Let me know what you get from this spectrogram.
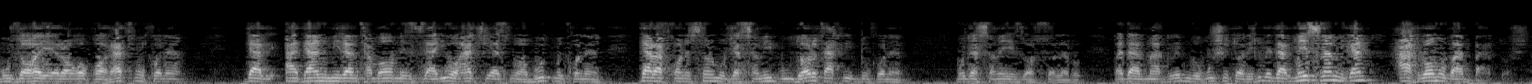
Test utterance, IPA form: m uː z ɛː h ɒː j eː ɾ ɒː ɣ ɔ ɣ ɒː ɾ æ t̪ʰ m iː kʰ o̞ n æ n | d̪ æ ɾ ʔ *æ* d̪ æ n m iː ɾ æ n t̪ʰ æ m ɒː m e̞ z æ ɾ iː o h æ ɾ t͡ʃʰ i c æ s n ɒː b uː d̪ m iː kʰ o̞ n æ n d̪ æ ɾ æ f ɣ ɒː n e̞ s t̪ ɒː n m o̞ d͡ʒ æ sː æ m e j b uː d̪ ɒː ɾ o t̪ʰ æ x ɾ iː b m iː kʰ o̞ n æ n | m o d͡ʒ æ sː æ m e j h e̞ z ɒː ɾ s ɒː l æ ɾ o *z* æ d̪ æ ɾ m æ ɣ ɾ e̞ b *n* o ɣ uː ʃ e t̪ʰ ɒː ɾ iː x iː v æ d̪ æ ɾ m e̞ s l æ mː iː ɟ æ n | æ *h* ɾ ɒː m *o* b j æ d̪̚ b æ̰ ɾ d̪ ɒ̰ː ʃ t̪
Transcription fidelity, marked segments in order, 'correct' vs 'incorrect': correct, incorrect: v, correct, correct, correct

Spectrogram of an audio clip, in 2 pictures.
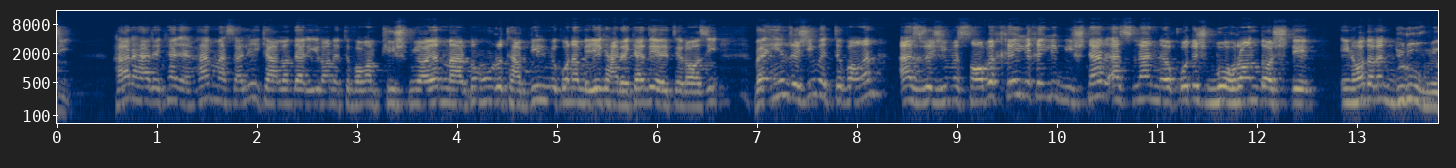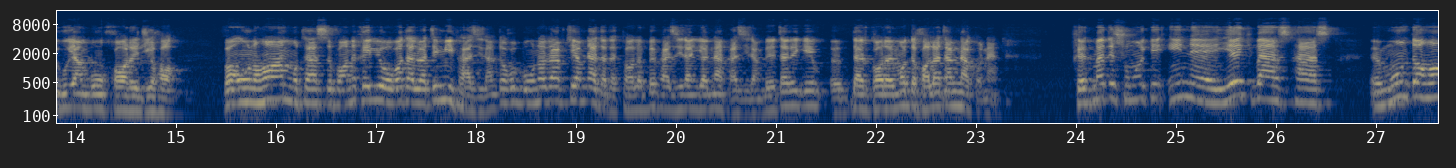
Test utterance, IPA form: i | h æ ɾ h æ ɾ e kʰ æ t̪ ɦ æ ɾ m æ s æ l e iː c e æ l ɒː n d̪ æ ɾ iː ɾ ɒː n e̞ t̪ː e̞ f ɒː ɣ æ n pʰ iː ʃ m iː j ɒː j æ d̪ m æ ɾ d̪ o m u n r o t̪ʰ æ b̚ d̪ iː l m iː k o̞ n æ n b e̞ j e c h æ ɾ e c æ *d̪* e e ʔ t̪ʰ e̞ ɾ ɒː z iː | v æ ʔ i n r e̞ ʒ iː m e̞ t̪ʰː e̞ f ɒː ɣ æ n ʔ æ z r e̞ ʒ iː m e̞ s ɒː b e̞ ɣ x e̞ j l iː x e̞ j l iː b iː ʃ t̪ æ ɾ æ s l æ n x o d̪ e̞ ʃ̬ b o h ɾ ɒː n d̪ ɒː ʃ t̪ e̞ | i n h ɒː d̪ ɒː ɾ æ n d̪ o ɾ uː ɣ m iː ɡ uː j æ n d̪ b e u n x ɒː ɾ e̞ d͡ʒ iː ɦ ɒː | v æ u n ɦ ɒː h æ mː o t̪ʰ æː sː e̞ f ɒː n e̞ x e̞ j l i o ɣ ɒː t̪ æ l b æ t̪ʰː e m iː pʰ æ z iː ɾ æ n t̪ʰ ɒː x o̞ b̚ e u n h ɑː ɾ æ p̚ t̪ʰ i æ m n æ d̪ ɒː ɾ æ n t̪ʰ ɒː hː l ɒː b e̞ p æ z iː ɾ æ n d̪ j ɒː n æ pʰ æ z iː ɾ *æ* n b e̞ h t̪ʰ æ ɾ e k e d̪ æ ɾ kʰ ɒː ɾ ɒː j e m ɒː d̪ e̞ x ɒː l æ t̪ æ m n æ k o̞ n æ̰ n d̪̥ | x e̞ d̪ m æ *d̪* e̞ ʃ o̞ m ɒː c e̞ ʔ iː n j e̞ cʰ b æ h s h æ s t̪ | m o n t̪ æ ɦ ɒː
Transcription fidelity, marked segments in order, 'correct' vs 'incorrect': incorrect: t̪, correct, incorrect: t̪

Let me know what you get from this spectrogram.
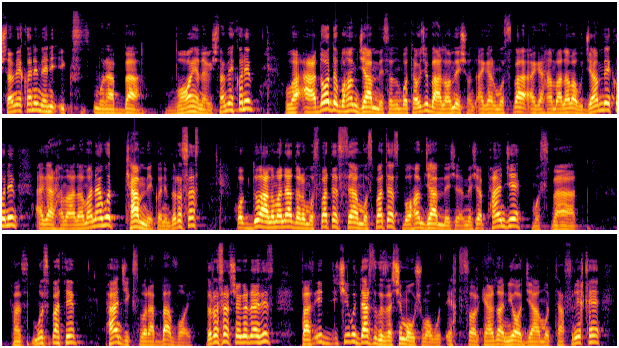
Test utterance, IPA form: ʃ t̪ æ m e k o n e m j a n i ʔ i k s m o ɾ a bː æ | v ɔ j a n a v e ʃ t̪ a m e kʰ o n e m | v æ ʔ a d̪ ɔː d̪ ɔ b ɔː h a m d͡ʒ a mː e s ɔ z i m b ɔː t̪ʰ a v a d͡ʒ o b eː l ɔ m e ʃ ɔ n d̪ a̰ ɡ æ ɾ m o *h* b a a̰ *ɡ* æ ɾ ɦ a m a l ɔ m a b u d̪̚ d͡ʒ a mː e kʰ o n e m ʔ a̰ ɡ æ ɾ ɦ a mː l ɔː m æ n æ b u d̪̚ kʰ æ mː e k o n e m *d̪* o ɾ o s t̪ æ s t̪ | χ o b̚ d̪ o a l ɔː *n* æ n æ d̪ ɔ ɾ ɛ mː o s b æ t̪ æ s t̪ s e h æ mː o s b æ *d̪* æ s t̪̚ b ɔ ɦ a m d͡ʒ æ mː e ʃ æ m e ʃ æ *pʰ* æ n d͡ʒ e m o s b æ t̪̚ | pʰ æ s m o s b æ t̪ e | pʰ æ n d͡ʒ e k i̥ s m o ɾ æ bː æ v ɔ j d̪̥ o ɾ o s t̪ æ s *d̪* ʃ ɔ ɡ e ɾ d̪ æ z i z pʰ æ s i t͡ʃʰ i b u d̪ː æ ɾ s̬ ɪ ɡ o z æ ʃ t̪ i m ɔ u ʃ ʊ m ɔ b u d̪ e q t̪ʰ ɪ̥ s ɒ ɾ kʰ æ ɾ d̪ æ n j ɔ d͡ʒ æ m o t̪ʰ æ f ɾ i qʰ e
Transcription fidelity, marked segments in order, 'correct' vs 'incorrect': incorrect: s, correct, correct, incorrect: m, incorrect: t̪, correct, incorrect: t̪

